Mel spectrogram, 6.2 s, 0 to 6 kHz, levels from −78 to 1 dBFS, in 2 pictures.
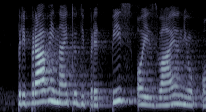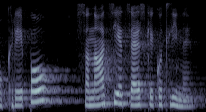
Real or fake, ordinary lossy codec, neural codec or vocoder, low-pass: real; none; none; 5.4 kHz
